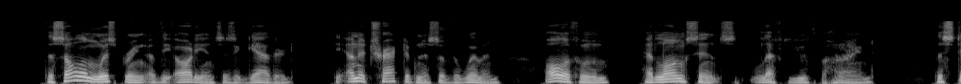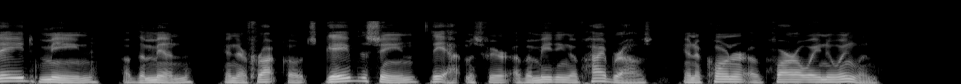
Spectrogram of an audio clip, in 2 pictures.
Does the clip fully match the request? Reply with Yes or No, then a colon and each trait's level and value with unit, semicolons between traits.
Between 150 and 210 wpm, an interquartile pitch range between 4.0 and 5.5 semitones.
Yes: average, 165 wpm; average, 4.4 semitones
